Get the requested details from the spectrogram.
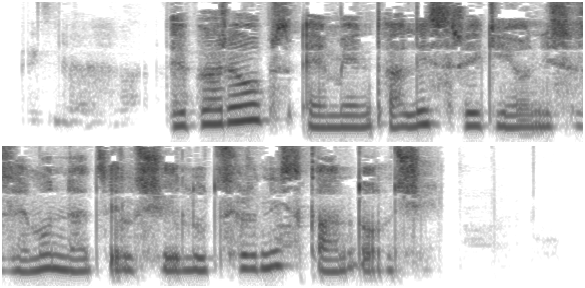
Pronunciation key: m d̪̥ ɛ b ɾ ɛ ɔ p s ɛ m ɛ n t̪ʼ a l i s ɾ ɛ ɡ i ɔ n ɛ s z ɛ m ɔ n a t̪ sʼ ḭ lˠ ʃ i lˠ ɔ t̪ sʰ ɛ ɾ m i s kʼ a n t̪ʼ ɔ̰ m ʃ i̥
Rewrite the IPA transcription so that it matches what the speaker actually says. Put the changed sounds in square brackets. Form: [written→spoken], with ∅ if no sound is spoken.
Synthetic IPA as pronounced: m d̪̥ ɛ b ɾ ɛ ɔ p s ɛ m ɛ n t̪ʼ a l i s ɾ ɛ ɡ i ɔ n [ɛ→i] s z ɛ m ɔ n a t̪ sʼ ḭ lˠ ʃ i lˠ [ɔ→u] t̪ sʰ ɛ ɾ [m→n] i s kʼ a n t̪ʼ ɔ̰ [m→n] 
